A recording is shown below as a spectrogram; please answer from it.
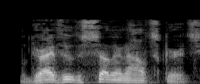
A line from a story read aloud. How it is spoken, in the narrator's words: he said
